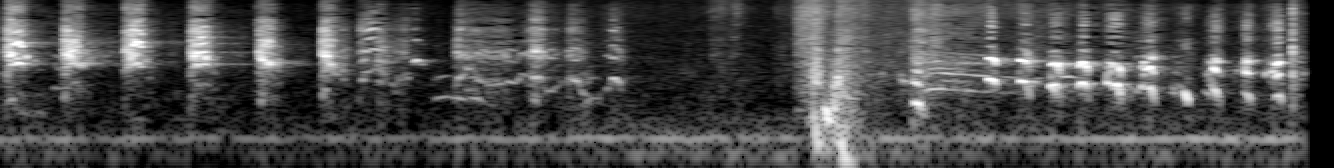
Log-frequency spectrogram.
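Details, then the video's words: Small dog yapping in its owner's ear: a series of sharp barks, then a loud thump, then quicker, higher yips near the end over a steady low hum. "Why this little dog is making noise in my ear"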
